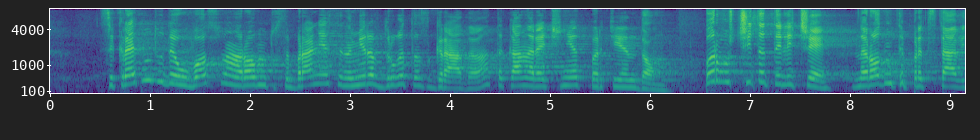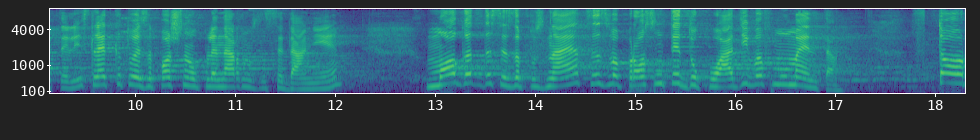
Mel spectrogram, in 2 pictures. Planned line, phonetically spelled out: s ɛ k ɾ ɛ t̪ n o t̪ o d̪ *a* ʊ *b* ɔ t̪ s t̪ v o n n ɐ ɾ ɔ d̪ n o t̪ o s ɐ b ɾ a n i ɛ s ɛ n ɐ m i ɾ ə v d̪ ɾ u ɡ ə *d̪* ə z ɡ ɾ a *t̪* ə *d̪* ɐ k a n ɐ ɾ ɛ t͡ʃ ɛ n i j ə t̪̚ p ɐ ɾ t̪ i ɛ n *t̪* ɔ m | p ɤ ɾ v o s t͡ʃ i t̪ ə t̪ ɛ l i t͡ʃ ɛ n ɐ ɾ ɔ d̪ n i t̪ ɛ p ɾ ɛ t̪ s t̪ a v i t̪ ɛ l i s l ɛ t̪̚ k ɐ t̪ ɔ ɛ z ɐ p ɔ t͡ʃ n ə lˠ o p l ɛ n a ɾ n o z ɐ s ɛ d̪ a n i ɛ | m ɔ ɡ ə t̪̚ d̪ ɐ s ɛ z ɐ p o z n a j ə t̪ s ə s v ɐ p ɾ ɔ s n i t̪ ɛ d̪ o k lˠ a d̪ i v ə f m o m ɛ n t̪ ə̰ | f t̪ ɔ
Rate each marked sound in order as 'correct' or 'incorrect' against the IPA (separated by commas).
incorrect, incorrect, incorrect, incorrect, incorrect, incorrect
